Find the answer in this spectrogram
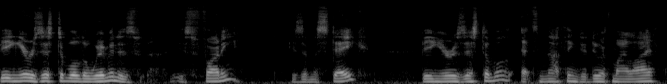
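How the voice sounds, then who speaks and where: Mumbling, a man talks at a fairly quick pace. His pitch is fairly high with ordinary variation. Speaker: retired professor and book podcaster. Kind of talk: casual monologue. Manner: fast. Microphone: new microphone.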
